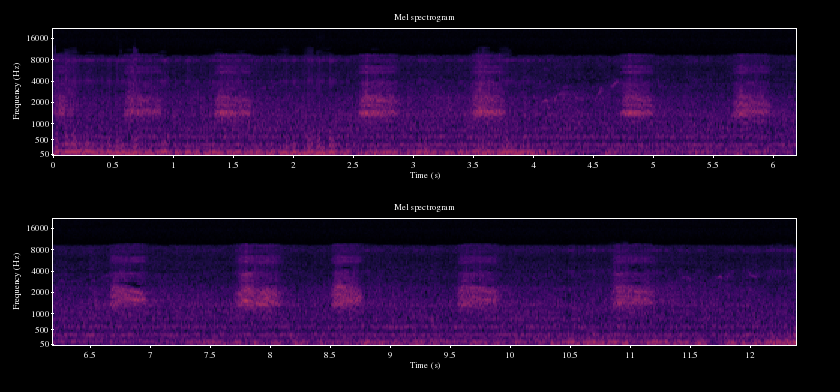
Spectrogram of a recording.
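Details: Adult male bald eagle calling as a merlin flies past: a series of about eleven short, high piping notes, spaced roughly half a second to a second apart, over a constant low rumble of wind or distant engine.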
